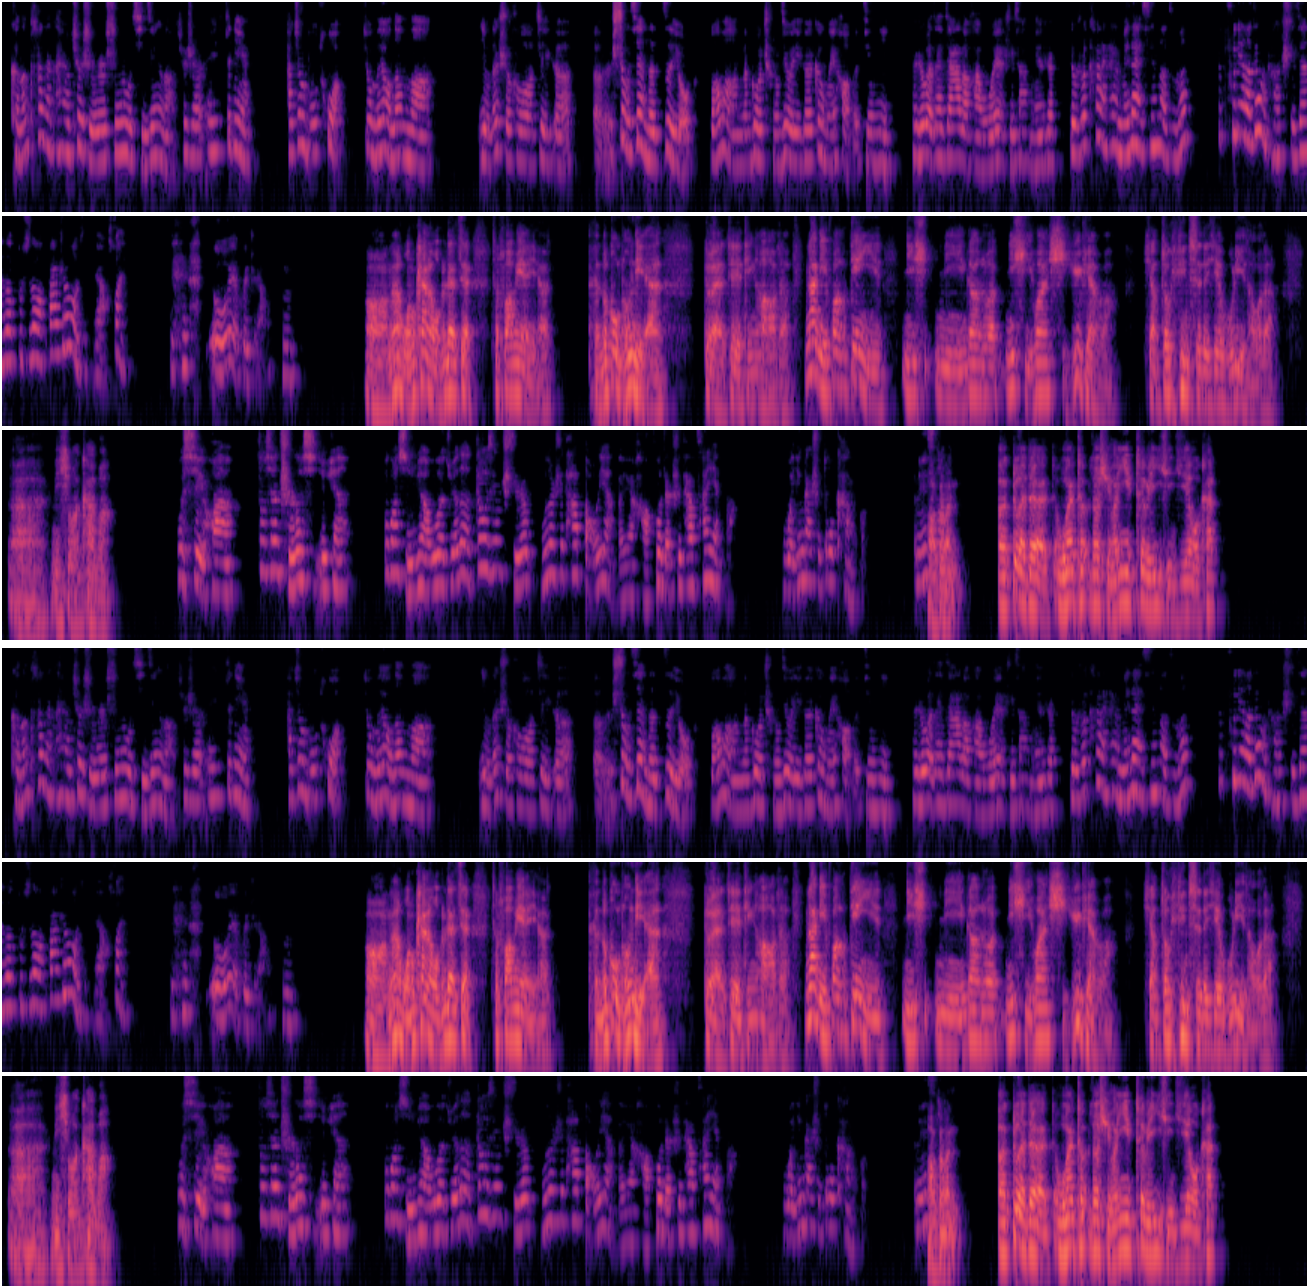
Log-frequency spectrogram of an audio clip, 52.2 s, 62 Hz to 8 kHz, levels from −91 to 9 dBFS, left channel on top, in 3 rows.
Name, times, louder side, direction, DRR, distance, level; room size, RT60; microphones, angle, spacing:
voice 1, 0.1-3.3 3.8-4.5 4.8-5.7 6.3-7.6 7.9-9.2 9.4-11.8 12.1-15.8 16.3-19.1 19.6-21.3 37.1-37.9 38.2-39.4 39.9-44.6 45.2-46.2 47.0-47.5, left 3 dB, 50° left, 0.4 m, -41 dB
voice 2, 22.2-24.7 25.2-29.1 29.4-32.2 32.6-36.2 47.1-47.5 48.1-50.9, right 2 dB, 45° right, 0.7 m, -30 dB
2.5 x 2.4 x 2.4 m
head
